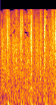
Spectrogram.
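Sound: gunshots in a shooter video game

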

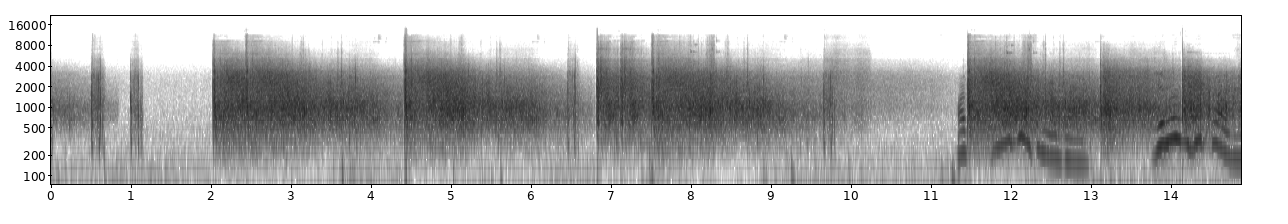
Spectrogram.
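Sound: sniper rifle gunfire in the video game Zula

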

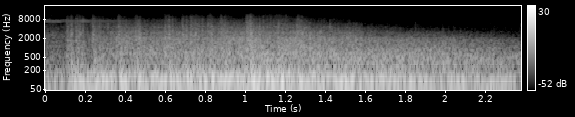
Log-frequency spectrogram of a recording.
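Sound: mortar turret firing in video game Roguetech (BattleTech)

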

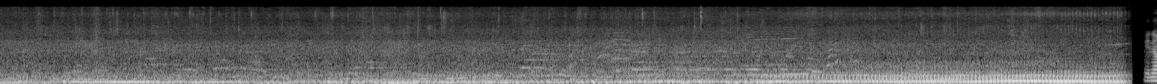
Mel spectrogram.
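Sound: heavy rain falling

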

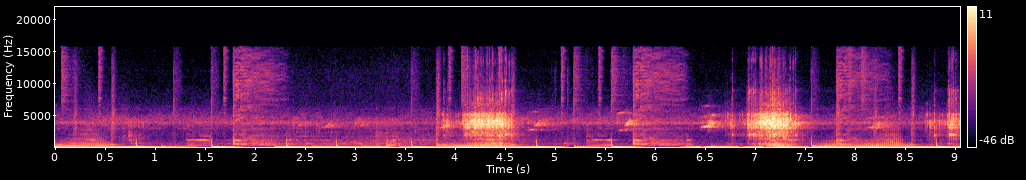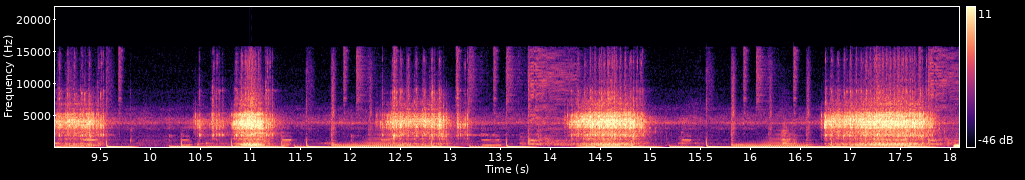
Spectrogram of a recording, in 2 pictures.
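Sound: sewing machine stitching a blouse sleeve

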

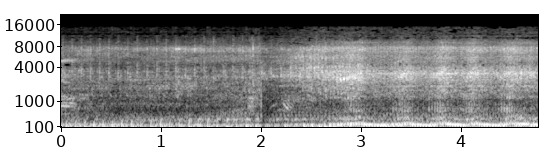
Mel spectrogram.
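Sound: motorcycle engine revving

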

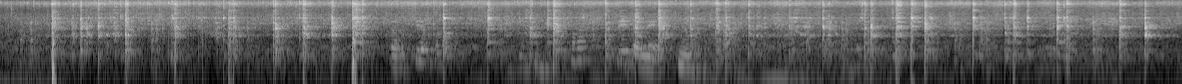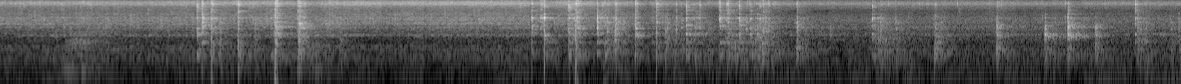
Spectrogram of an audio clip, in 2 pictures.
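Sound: onions sautéing in a pan for chicken biryani

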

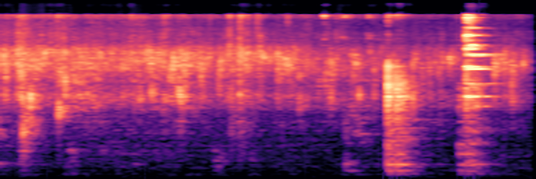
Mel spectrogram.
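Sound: garlic sautéing in oil, being stirred

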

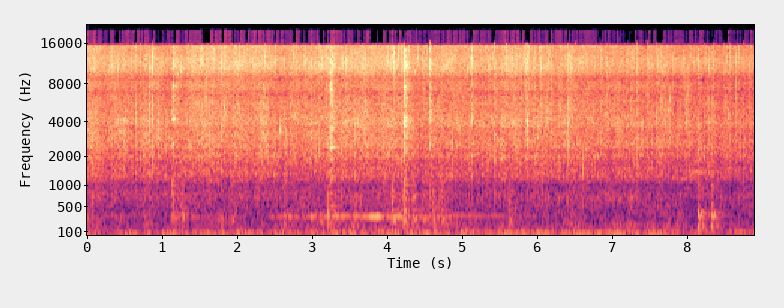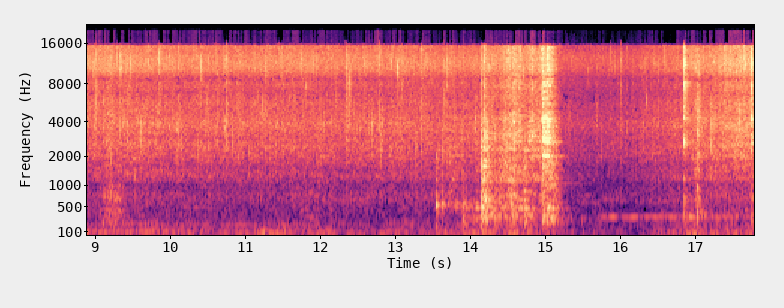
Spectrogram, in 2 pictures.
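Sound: frying onion and garlic in oil

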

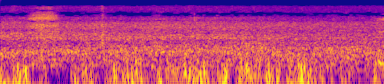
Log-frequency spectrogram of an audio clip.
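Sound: ocean waves at the beach

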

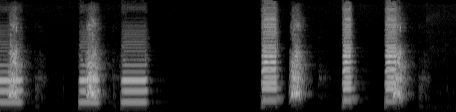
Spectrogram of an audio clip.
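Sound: car horns honking, dog barking

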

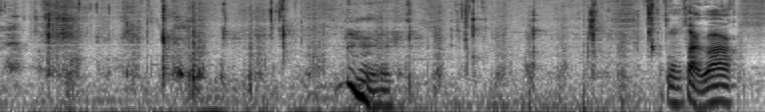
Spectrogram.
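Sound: crunchy bites of crispy fried chicken

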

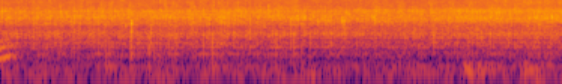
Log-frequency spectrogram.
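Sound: fennel seeds and shallots frying in oil

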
